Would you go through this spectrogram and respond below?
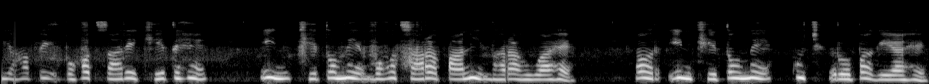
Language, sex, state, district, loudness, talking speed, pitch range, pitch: Hindi, female, Bihar, Saran, -13 LUFS, 160 wpm, 240-285 Hz, 260 Hz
